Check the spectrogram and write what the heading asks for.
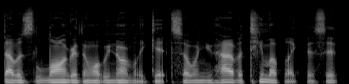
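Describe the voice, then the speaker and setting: A man co-hosts a casual podcast in a fairly low voice. He speaks in a measured, agreeable way and thinks aloud as he goes. The sound is close and dry. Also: level tone, vocal fry, dry recording. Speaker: podcast co-host. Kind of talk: casual chat. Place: home studio. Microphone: desk mic on a live stream.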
